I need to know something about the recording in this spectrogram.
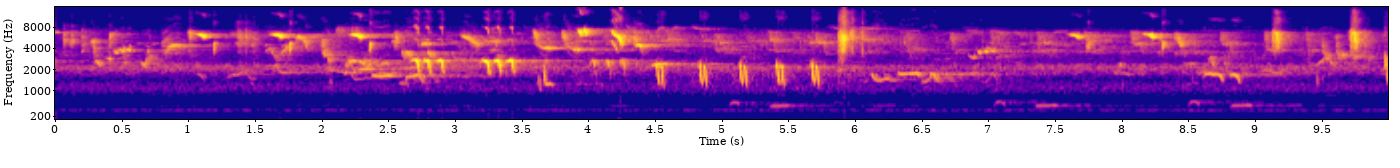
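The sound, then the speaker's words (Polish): Rich, varied nightingale song fills the air: rapid trills, repeated notes and sharp whistled phrases pour out continuously, with other birds chirping faintly in the background. No one speaks. “I głos słowika jest na tyle skomplikowany, żeby go przełożyć na takie słowa. No najlepiej go usłyszeć.”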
